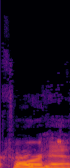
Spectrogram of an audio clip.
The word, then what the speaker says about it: Forhez: Richard, is it pronounced Forhez or Forhez? No, you've got it correctly there. Forhez.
